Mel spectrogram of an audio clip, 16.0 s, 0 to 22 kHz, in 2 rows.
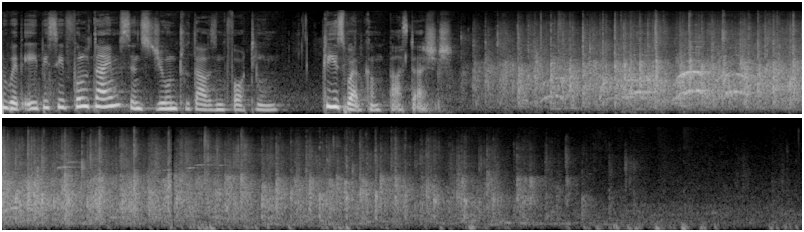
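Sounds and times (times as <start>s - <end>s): audience applauding: 4.6s - 14.1s.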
